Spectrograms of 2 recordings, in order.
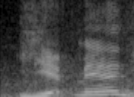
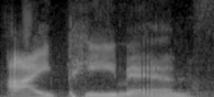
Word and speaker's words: Ip Man: Yip Man. Yeah, that's how you pronounce that. Yeah. It's not IP man or IP man.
